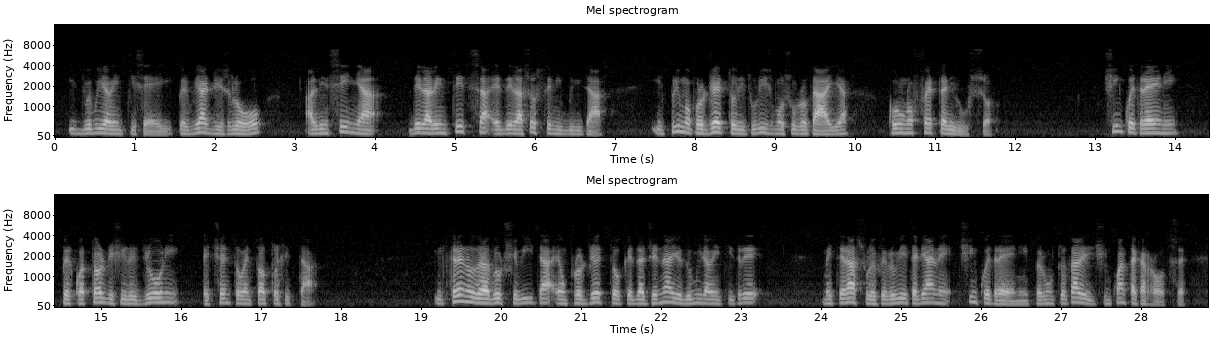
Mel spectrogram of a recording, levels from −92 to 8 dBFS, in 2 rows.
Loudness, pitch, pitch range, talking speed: -26 LUFS, 135 Hz, 120-150 Hz, 110 wpm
